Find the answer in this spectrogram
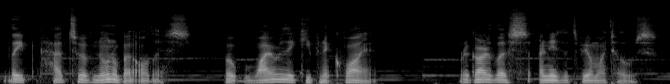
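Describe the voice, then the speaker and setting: Over quiet background music, a deep-voiced male narrator tells a first-person horror tale in an even, deliberate manner.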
